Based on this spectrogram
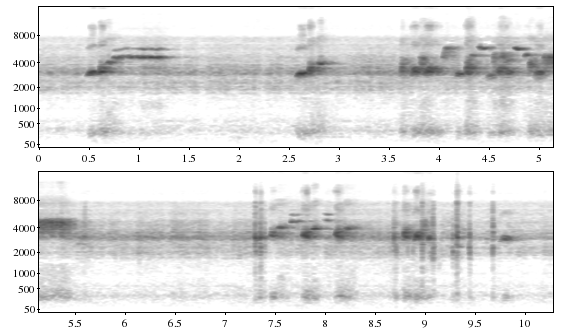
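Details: European goldfinch singing: bright twittering phrases of fast liquid trills and tinkling notes in bursts of one to two seconds, separated by brief pauses, over a steady high hiss.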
